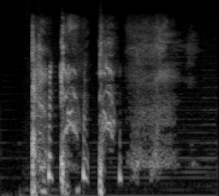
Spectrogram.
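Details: Adult now testing negative after COVID, with a lingering cough that worsens with prolonged talking: coughing fits; post-COVID cough.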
